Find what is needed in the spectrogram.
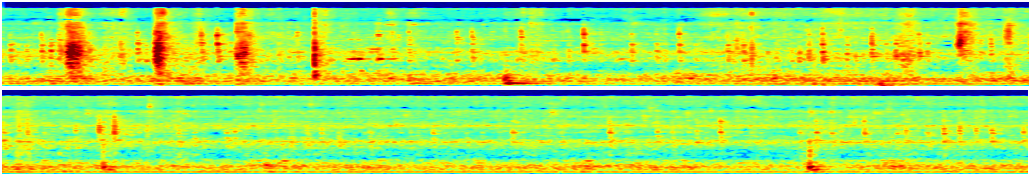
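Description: A few sharp clicks in the first two seconds, then scattered light ticks over a faint steady low hum.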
